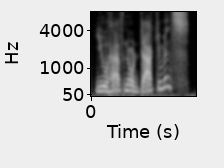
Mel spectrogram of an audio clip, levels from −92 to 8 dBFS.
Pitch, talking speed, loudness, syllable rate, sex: 190 Hz, 150 wpm, -19 LUFS, 4.3 syllables/s, male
